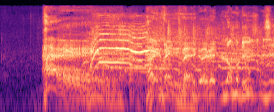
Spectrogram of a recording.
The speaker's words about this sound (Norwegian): Nå er alle menneskene som du hører, så er det full panikk på stedet her nå. For alle mennesker er redde for meg.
